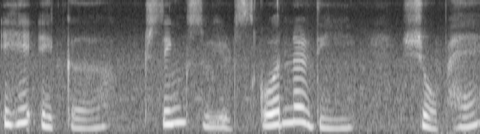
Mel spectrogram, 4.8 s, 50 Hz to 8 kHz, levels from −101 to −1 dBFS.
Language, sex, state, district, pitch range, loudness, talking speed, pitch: Punjabi, female, Punjab, Kapurthala, 210-285 Hz, -18 LUFS, 100 wpm, 240 Hz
